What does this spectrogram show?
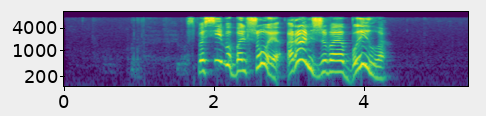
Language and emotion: Russian, positive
